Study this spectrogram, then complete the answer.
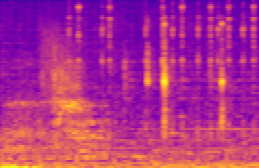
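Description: Quiet typing on a computer keyboard during a Diablo game session, a faint scattered run of light key clicks under a low background hum, with no talk.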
